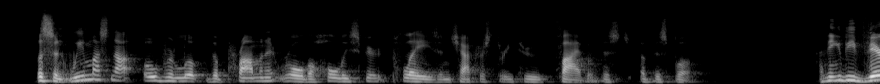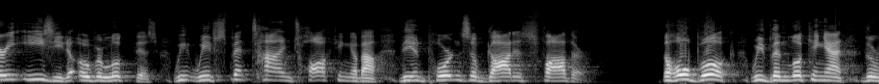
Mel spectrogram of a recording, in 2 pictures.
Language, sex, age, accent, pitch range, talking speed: English, male, 50-69, American, 135-195 Hz, 165 wpm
